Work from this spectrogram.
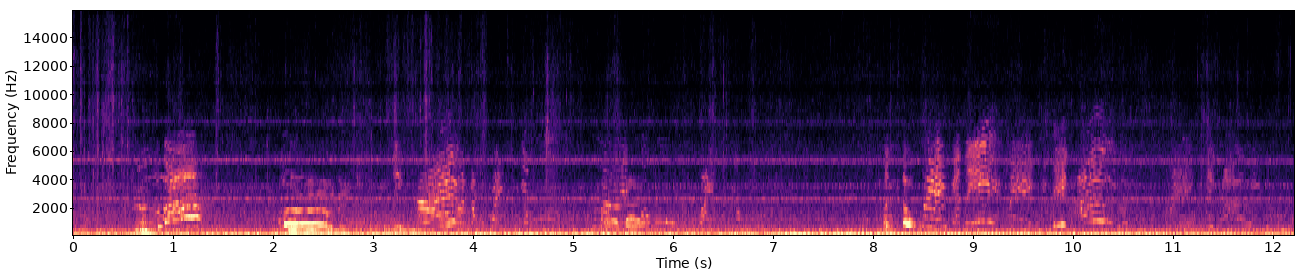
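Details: Newborn baby monkey crying for the first time when something is wrong; high wavering squeals that rise and fall in short bursts, several spaced across the stretch, over a steady low rumble of background noise.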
